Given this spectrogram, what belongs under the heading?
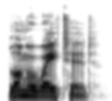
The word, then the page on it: long awaited: British English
